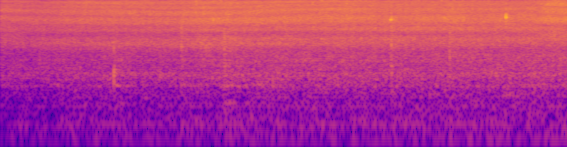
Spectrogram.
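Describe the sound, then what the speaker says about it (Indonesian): Dried anchovies fry in hot oil, a dense, steady sizzle and crackle heard close up with faint stirring clicks and no voices. "Sekarang saya goreng langsung ikan terinya ya."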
